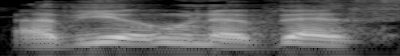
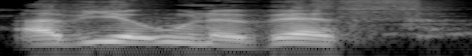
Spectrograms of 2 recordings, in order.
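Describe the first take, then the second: First: It is spoken with a European Spanish pronunciation. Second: The same.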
